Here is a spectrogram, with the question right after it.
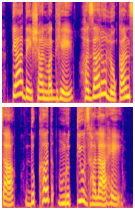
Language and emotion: Marathi, neutral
